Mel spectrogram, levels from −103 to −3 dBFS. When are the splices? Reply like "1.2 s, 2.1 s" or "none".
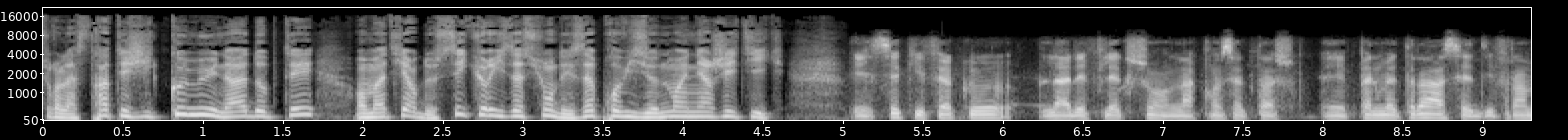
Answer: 5.0 s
